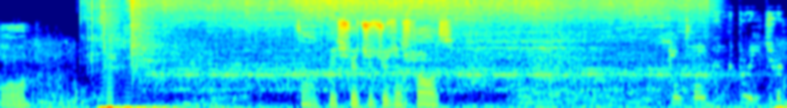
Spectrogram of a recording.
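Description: A repair tool whirs and hisses steadily.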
